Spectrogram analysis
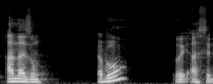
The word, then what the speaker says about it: Amazon: une théorie pour moi, on prononce tous mal cette marque, on devrait à mon avis dire Amazon.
